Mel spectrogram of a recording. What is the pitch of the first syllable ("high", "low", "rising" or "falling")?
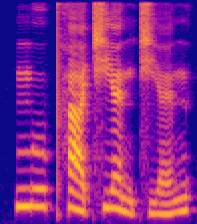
high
